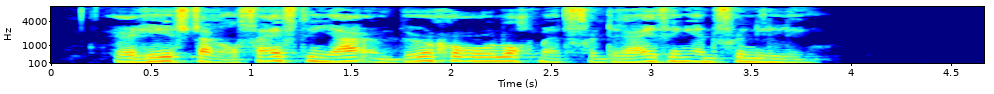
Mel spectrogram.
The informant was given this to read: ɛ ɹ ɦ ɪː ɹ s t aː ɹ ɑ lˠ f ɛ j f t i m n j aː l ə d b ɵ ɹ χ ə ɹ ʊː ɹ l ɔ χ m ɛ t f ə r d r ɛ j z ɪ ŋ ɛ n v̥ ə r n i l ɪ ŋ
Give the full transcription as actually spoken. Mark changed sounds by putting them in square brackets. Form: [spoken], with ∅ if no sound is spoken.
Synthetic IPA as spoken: ɛ ɹ ɦ ɪː ɹ s t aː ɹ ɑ lˠ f ɛ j f t i [∅] n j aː [ɹ] ə [n] b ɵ ɹ χ ə ɹ ʊː ɹ l ɔ χ m ɛ t f ə [ɹ] d r ɛ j [v] ɪ ŋ ɛ n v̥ ə [ɹ] n i l ɪ ŋ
